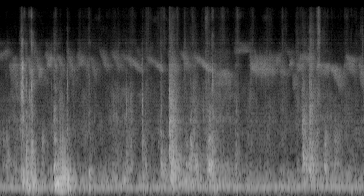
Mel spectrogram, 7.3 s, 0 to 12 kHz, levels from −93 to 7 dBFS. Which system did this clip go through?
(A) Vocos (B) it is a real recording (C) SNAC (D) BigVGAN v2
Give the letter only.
A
